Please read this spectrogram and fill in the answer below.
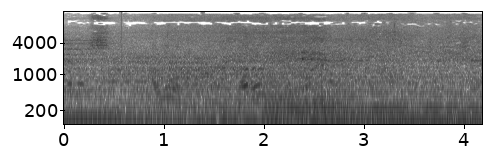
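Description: Street ambience of road traffic and indistinct voices, under background music with sustained low notes that shift about two seconds in.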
